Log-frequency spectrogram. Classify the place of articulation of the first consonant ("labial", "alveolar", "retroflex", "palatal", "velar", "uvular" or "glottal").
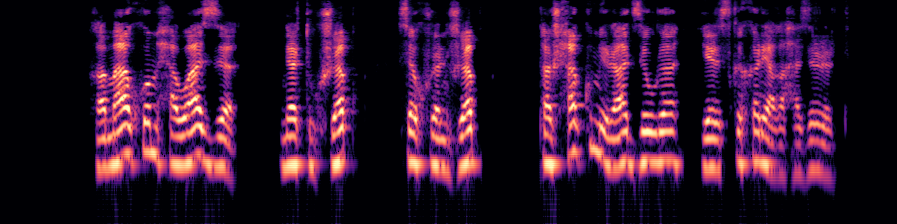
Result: uvular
